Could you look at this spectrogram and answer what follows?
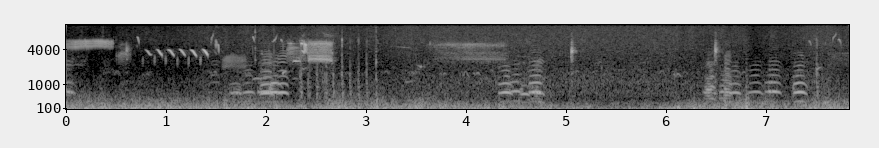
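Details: Sandhill crane taking flight at Tyre, New York, on 19 April: short bursts of rolling, honking calls, about three bursts over several seconds, over heavy low wind rumble, with faint high chirps from other birds.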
